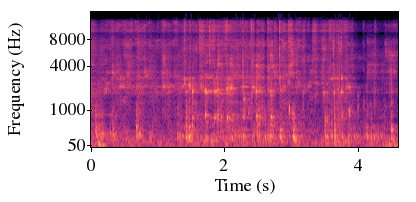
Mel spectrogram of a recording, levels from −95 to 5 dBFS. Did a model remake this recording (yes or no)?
yes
